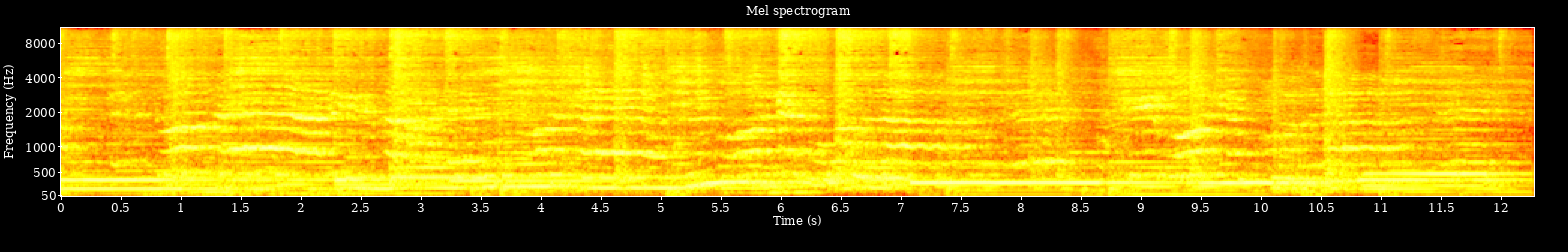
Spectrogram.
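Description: A woman singing a gospel worship song into a handheld microphone through the PA, with a live band of electric guitar, keyboard and drums playing along.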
